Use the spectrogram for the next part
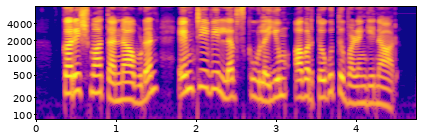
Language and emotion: Tamil, neutral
